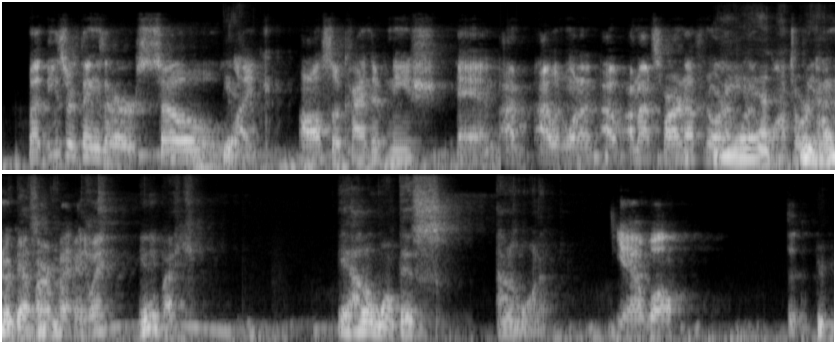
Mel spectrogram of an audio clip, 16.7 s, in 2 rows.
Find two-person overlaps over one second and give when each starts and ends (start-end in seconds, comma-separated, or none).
7.1-8.9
